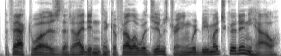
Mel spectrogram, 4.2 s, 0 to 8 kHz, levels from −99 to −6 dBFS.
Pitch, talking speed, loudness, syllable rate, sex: 105 Hz, 240 wpm, -20 LUFS, 5.2 syllables/s, male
